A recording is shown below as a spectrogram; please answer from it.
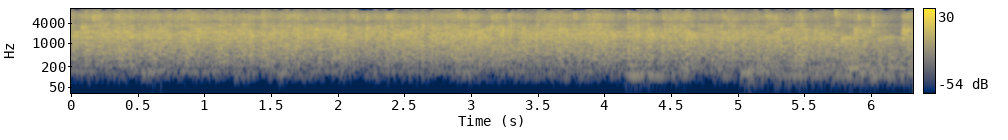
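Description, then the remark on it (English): An audience applauds steadily for a speaker being introduced, a dense wash of many hands clapping at a loud, even level throughout, with no pauses or voices standing out. “Very often, so I'd like to have a big round of applause, please, for”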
